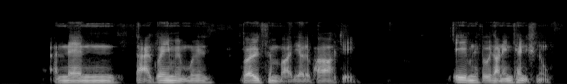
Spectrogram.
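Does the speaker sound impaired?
Yes: profound deafness, acquired from meningitis.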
